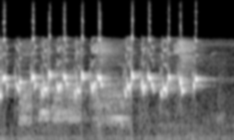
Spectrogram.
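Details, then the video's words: Greater green leafbird in full song, used as a lure to get other caged birds singing: a rapid, loud chatter of sharp whistled and squeaky notes, about four a second, with buzzy overtones and no other sounds. "PANCINGAN gacor cucak hijau suara Full panjang untuk pancingan burung bahan agar SELALU GACOR"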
